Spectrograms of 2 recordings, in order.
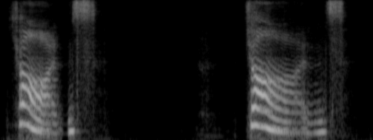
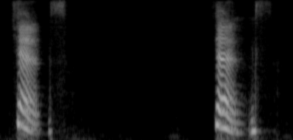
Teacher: Well, in British English, remember, we have longer A. Kita punya bunyi A yang jauh lebih panjang.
